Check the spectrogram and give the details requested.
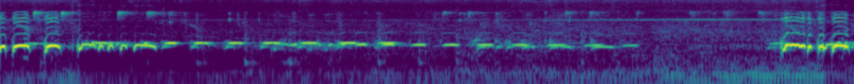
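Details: Local zebra dove lure call: a loud bubbling phrase opens and closes the passage, with a long series of softer, evenly pulsed coos between, and a low hum beneath.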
